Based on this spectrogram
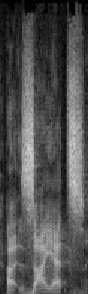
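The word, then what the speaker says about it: Zayac: Zayetz is how you pronounce that name.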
